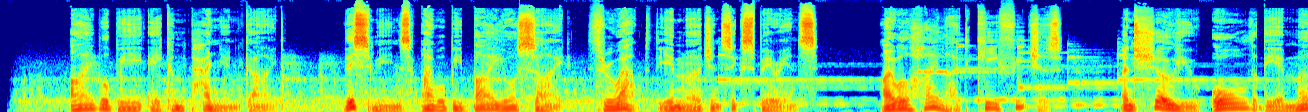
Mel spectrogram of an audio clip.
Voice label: english british e-learning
